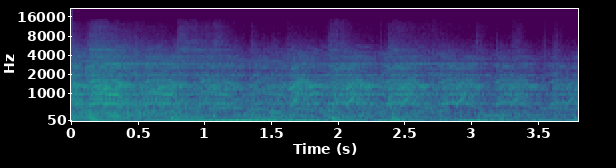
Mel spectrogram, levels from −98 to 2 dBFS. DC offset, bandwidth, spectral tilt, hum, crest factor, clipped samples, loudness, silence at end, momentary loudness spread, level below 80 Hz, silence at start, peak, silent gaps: under 0.1%; 14 kHz; -4.5 dB/octave; none; 16 dB; under 0.1%; -46 LUFS; 0 s; 9 LU; -56 dBFS; 0 s; -28 dBFS; none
